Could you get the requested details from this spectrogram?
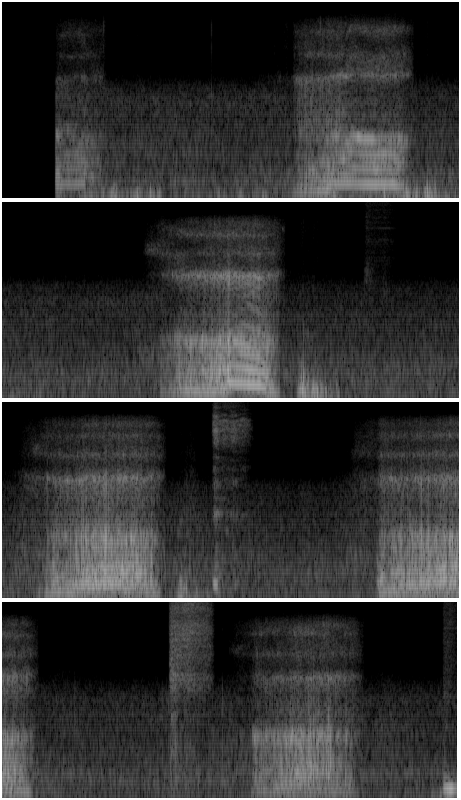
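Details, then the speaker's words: Loud, rhythmic snoring from a sleeping adult man, recorded at night by his mother: harsh rattling snores about every three seconds. "a mãe dele gravou ele roncando quer ver cadê cara o primeiro ronco que ele dá parece que é sacanagem"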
